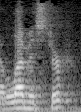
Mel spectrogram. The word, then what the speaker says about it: Leominster: and mass 2 meet leo minster or however it's pronounced yeah lemmester yeah leominster and that city to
